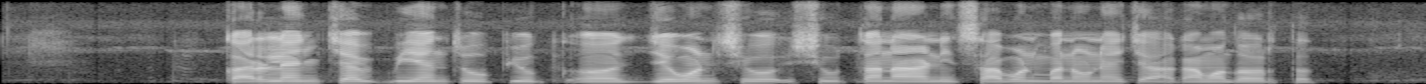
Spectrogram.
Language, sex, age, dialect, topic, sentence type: Marathi, male, 18-24, Southern Konkan, agriculture, statement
